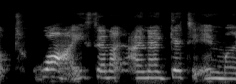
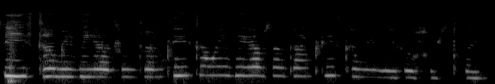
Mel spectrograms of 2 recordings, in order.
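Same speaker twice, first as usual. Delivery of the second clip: begging softer each time; repeated plea sinking to a murmur; pleading, fading; 2 semitones higher, 9 dB quieter, faster than usual. Real, not acted. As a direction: plead until it fades out.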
